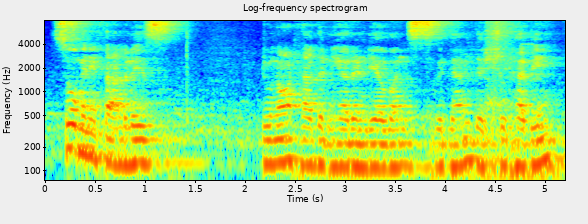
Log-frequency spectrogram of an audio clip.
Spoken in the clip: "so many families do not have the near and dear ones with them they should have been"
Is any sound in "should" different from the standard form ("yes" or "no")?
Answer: no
